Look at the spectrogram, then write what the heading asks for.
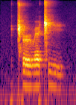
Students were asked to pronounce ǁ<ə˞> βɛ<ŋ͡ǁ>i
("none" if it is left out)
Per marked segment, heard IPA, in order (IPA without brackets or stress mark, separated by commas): ə˞, ǁ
